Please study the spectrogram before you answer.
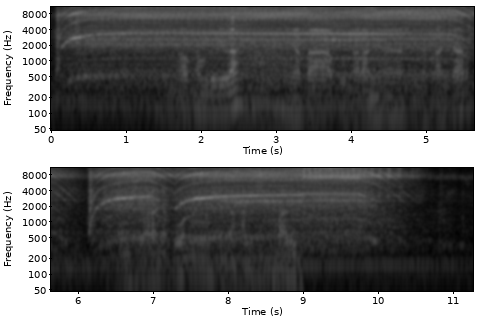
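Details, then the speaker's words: Miyako mixer after replacing both worn gears for rough noise and uneven rotation; steady high motor whine rising and falling smoothly, no grinding or rattle; normal running. "Sekarang saatnya kita coba apakah sudah normal putarannya atau belum."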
